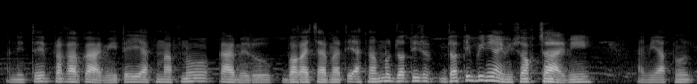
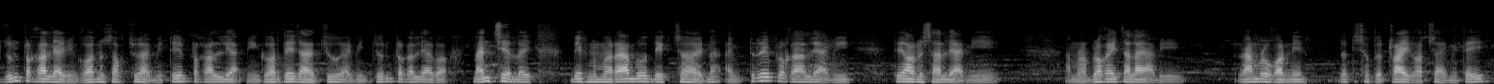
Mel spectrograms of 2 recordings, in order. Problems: none marked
